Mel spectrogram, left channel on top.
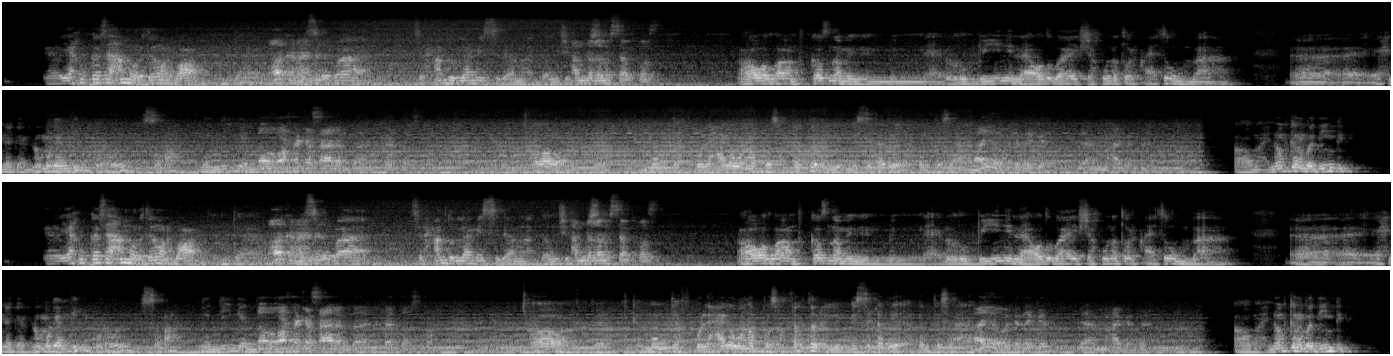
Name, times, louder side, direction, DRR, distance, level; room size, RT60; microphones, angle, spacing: voice 1, 0.4-3.7 4.1-6.1 7.3-12.3 12.9-16.8 19.1-23.7 26.2-27.3, right 1 dB, 80° right, 3 dB, 3.2 m, -20 dB
sound 1, 0.7-9.8, left 1 dB, ahead, 3.5 m, -31 dB
voice 2, 2.6-3.3 5.7-6.6 16.4-18.3 18.6-19.1 23.6-25.4, right 1 dB, 30° right, 0 dB, 2.1 m, -22 dB
sound 2, 14.3-25.9, equal, 40° left, 2.1 m, -24 dB
22.5 x 11.0 x 3.1 m, 0.40 s
head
